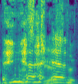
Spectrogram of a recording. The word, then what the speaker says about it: Nadezhda: No, I like your pronunciation. Nadezhda, that Russian is beautiful.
